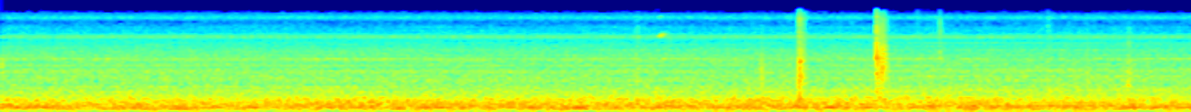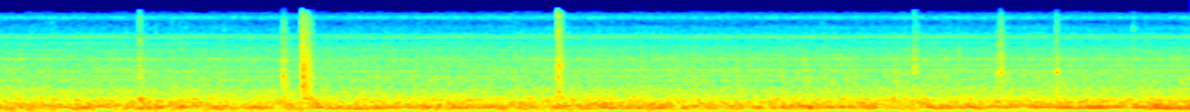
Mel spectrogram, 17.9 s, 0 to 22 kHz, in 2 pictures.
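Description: Steady drone of a Lockheed L-188 Electra's four Allison 501 turboprop engines heard inside the cockpit while taxiing, with a low hum running under it. Several sharp clicks stand out over the engine noise, two of them about six seconds in and others near the middle.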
